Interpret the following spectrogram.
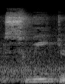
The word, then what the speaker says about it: suite: and the uh life's Suite suit or live sweet which is s UI T which is like sweet yeah I think that's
